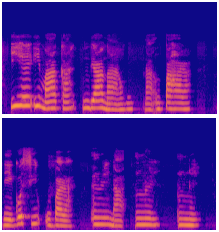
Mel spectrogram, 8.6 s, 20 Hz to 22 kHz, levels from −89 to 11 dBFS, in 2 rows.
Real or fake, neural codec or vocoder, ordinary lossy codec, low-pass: real; none; none; 7.2 kHz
